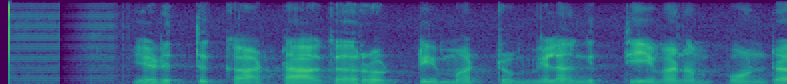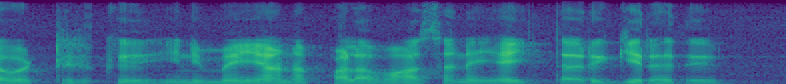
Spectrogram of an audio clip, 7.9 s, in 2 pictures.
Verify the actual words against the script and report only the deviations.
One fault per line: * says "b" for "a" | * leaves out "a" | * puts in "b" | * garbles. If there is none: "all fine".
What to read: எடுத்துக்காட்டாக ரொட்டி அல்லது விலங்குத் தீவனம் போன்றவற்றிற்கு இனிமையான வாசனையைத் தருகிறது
* says "மற்றும்" for "அல்லது"
* puts in "பழ"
